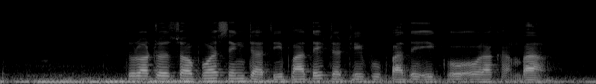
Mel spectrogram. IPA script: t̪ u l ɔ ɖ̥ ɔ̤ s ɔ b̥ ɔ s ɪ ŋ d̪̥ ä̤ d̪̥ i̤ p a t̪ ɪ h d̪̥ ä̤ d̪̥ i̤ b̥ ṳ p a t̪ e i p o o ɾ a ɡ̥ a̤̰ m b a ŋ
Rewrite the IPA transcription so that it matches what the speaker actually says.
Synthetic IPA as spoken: t̪ u l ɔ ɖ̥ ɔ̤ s ɔ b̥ ɔ s ɪ ŋ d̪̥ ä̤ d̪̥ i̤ p a t̪ ɪ h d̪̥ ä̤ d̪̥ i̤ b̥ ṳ p a t̪ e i k o o ɾ a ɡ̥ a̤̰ m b a ŋ

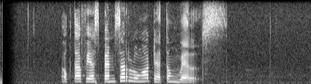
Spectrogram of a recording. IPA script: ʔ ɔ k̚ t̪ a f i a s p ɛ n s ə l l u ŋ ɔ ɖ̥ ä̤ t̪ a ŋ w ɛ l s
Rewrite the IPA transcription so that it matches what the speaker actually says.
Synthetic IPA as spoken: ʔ ɔ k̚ t̪ a f i a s p ɛ n s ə r l u ŋ ɔ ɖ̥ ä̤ t̪ ə ŋ w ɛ l s

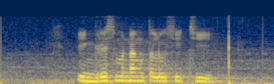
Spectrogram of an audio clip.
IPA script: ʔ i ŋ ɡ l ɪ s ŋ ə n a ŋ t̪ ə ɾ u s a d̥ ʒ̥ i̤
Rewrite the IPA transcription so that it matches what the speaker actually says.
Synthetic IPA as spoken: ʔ i ŋ ɡ ɾ ɪ s m ə n a ŋ t̪ ə l u s i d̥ ʒ̥ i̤

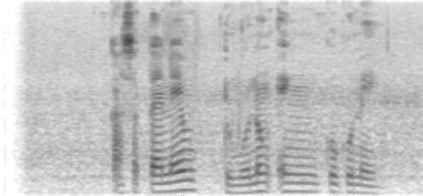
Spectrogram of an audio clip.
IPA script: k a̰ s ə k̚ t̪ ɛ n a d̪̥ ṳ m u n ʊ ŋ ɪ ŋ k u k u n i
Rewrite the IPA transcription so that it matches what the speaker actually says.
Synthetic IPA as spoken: k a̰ s ə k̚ t̪ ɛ n e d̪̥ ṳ m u n ʊ ŋ ɪ ŋ k u k u n e

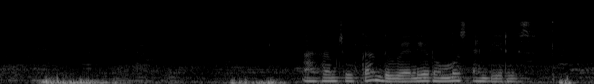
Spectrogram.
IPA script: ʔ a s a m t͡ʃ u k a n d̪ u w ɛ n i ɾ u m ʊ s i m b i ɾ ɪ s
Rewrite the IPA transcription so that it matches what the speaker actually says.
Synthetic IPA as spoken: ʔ a s a m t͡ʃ u k a n d̪ u w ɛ n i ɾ u m ʊ s ɛ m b i ɾ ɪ s

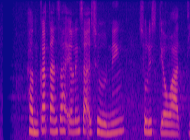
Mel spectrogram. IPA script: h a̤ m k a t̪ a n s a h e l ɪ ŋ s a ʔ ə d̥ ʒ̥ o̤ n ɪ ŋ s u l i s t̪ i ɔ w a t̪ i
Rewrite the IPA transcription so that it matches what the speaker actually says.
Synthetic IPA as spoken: h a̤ m k a t̪ a n s a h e l ɪ ŋ s a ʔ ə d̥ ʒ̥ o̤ n ɪ ŋ s u l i s t̪ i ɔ w a t̪ i

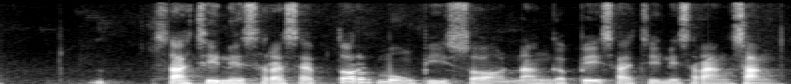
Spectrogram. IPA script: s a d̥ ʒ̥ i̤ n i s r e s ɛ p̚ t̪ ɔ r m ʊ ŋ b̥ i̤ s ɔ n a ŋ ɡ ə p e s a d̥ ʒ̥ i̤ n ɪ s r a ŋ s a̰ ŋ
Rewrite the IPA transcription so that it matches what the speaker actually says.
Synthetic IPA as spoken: s a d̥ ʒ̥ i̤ n ɪ s r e s ɛ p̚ t̪ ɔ r m ʊ ŋ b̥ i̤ s ɔ n a ŋ ɡ ə p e s a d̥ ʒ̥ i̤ n ɪ s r a ŋ s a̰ ŋ

